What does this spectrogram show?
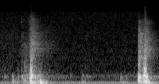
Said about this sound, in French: Ils entendent que la porte s'ouvre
